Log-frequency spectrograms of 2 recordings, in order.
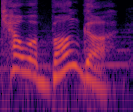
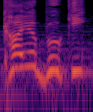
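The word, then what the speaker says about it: Kayabuki: strange name who's this cowabunga it's pronounced kaiabuki ek that would be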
